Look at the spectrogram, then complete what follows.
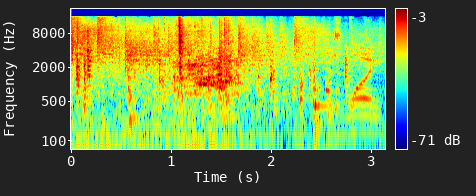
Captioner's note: yells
